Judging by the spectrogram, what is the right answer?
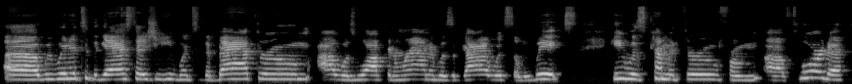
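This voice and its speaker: Speaking as a guest in a casual interview, a woman raised in Germany works through a personal story. Her slightly high, somewhat bright voice keeps a steady tone at normal speed. She rambles, circling back with fillers and restarts along the way.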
